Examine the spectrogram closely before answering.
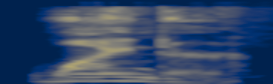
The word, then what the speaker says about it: Winder: happens let's see Josh by the way it's pronounced Winder but it's spell Winder uh but I know you're from Georgia I believe you are right so I get it Winder Colt's Aunt Annie Brown told the Washington Post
